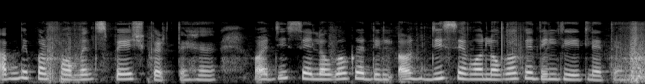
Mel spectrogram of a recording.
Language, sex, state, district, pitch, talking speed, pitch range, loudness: Hindi, female, Delhi, New Delhi, 245 Hz, 165 wpm, 230-265 Hz, -18 LUFS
